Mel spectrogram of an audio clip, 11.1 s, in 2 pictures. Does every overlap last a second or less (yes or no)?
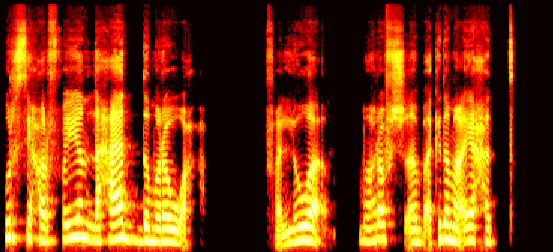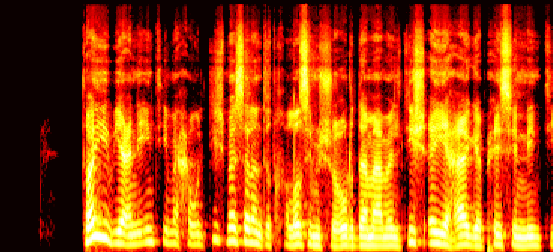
yes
